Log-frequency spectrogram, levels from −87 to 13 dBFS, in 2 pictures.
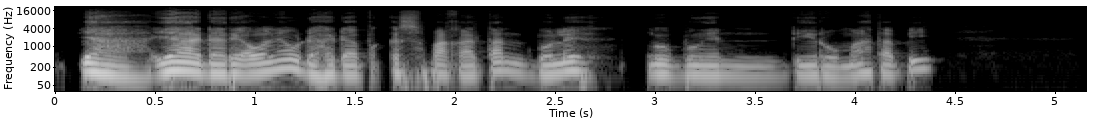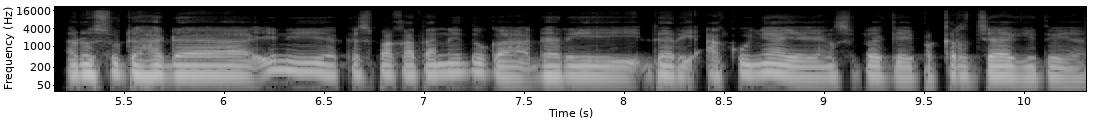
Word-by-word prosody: Ya 115 Hz, -8 st, +7 dB
ya, 145 Hz, +4 st, +9 dB
dari 125 Hz, -1 st, +4 dB
awalnya 145 Hz, +8 st, +4 dB
udah 120 Hz, -9 st, +2 dB
ada 115 Hz, 0 st, +1 dB
pe 110 Hz, -, -14 dB
kesepakatan 125 Hz, +1 st, -3 dB
boleh 135 Hz, +5 st, +1 dB, 0.2 s
ngehubungin 115 Hz, -3 st, -3 dB
di 115 Hz, 0 st, -3 dB
rumah, 110 Hz, +3 st, -3 dB
tapi 135 Hz, +8 st, -5 dB, 0.8 s
harus 120 Hz, 0 st, +1 dB
udah 130 Hz, -2 st, -1 dB, 0.2 s
ada 120 Hz, -1 st, +2 dB, 0.4 s
ini 145 Hz, -5 st, 0 dB
ya, -, -, -3 dB
kesepakatan 120 Hz, +1 st, -2 dB
itu 135 Hz, -1 st, -3 dB
Kak 100 Hz, -6 st, -3 dB
dari 110 Hz, -2 st, -2 dB
dari 110 Hz, -2 st, -2 dB
akunya 125 Hz, +4 st, -2 dB
ya 110 Hz, -4 st, +1 dB
yang 105 Hz, +1 st, -4 dB
sebagai 110 Hz, -3 st, -4 dB
pekerja 110 Hz, -1 st, -1 dB
gitu 100 Hz, -2 st, -5 dB
ya. -, -, -10 dB
115 Hz, 175 wpm, -22 LUFS, 110-130 Hz, 0.8 s, ya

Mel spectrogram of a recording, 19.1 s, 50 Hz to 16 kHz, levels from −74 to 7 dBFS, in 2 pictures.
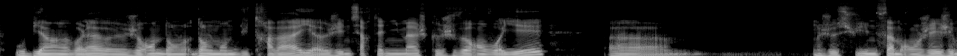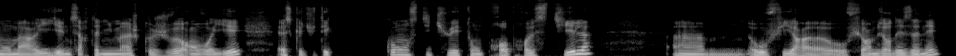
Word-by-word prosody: ou 120 Hz, -, -2 dB
bien, 105 Hz, -2 st, +3 dB
voilà, 105 Hz, +2 st, +3 dB
heu, 100 Hz, -1 st, +1 dB
je 105 Hz, +2 st, 0 dB
rentre 110 Hz, +1 st, +2 dB
dans 100 Hz, 0 st, +1 dB
dans 115 Hz, -2 st, +2 dB
le 110 Hz, -, +4 dB
monde 105 Hz, -1 st, +3 dB
du 105 Hz, 0 st, -5 dB
travail, 110 Hz, +7 st, +1 dB
heu, 105 Hz, +2 st, +1 dB
j'ai 110 Hz, +2 st, -1 dB
une 110 Hz, 0 st, -1 dB
certaine 110 Hz, +1 st, -4 dB
image 110 Hz, +1 st, 0 dB
que 110 Hz, -, -4 dB
je 100 Hz, +1 st, -5 dB
veux 110 Hz, +1 st, +1 dB
renvoyer, 105 Hz, -, +1 dB, 0.6 s
hem. 105 Hz, -2 st, -2 dB, 1.5 s
Je 110 Hz, +1 st, -2 dB
suis 105 Hz, +3 st, -3 dB
une 110 Hz, -1 st, +2 dB
femme 105 Hz, -1 st, +3 dB
rangée, 100 Hz, +3 st, +1 dB
j'ai 110 Hz, 0 st, 0 dB
mon 100 Hz, -2 st, +2 dB
mari, 100 Hz, +3 st, +2 dB
il 125 Hz, -, -1 dB
y 120 Hz, -, +2 dB
a -, -, +5 dB
une 100 Hz, 0 st, +1 dB
certaine 110 Hz, +1 st, -3 dB
image 105 Hz, +2 st, +1 dB
que 100 Hz, -, -5 dB
je 100 Hz, +4 st, -8 dB
veux 130 Hz, +2 st, +2 dB
renvoyer»? 110 Hz, -, +2 dB, 0.3 s
Est-ce 120 Hz, -, -2 dB
que -, -, -7 dB
tu 105 Hz, -, -15 dB
t'es 110 Hz, -, -2 dB, 0.5 s
constitué 145 Hz, -3 st, -2 dB
ton 105 Hz, -4 st, -3 dB
propre 120 Hz, 0 st, -1 dB
style, 160 Hz, -, +2 dB, 0.8 s
hem, 100 Hz, -, -2 dB
au 110 Hz, -1 st, +4 dB
fur 115 Hz, +1 st, 0 dB
au 105 Hz, -2 st, 0 dB
fur 120 Hz, -, -2 dB
et -, -, +1 dB
à -, -, +1 dB
mesure 115 Hz, 0 st, +1 dB
des 110 Hz, -1 st, +2 dB
années? 135 Hz, -, +1 dB
110 Hz, 180 wpm, -23 LUFS, 105-115 Hz, 1.5 s, a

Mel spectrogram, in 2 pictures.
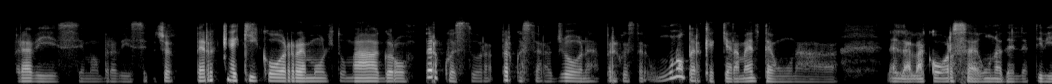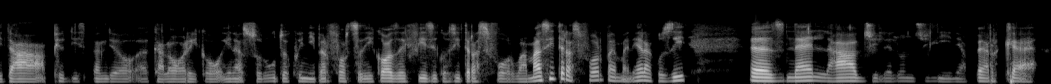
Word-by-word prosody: Bravissimo, 135 Hz, -2 st, -6 dB
bravissi 135 Hz, +4 st, -17 dB
cioè, 155 Hz, -1 st, -4 dB, 0.2 s
perché 180 Hz, +2 st, +3 dB
chi 175 Hz, -2 st, -2 dB
corre 160 Hz, -3 st, +3 dB
è -, -, +5 dB
molto 150 Hz, +1 st, -8 dB
magro? 150 Hz, -1 st, +1 dB
Per 330 Hz, -2 st, +4 dB
questo 145 Hz, +1 st, -8 dB
ra 140 Hz, 0 st, -17 dB
per 195 Hz, -1 st, -2 dB
questa 150 Hz, -, -10 dB
ragione, 140 Hz, 0 st, -7 dB
per -, -, -7 dB
questa -, -, -13 dB
ra -, -, -20 dB
1, -, -, 0 dB
perché -, -, -1 dB
chiaramente 145 Hz, 0 st, -2 dB
una 125 Hz, 0 st, -15 dB, 0.5 s
la 65 Hz, -, -3 dB
la 65 Hz, 0 st, 0 dB
corsa 145 Hz, +1 st, +1 dB
è -, -, -1 dB
una 135 Hz, -1 st, -6 dB
delle 130 Hz, 0 st, -11 dB
attività 130 Hz, -2 st, +1 dB
a -, -, -8 dB
più 150 Hz, -, -6 dB
dispendio, 135 Hz, -1 st, -11 dB
ehm, 130 Hz, -, -13 dB
calorico 125 Hz, -1 st, -6 dB
in 130 Hz, +1 st, -7 dB
assoluto, 140 Hz, +2 st, -3 dB
e -, -, -15 dB
quindi 140 Hz, -1 st, -6 dB
per 135 Hz, +2 st, -4 dB
forza 145 Hz, -1 st, -2 dB
di 135 Hz, +1 st, -6 dB
cose 145 Hz, -2 st, +4 dB
il 140 Hz, -, -2 dB
fisico 140 Hz, -1 st, -4 dB
si 145 Hz, +2 st, -5 dB
trasforma, 135 Hz, -2 st, -2 dB
ma 170 Hz, +7 st, +7 dB
si 265 Hz, -, +4 dB
trasforma 200 Hz, -7 st, 0 dB
in -, -, -8 dB
maniera 180 Hz, -1 st, -1 dB
così, 155 Hz, +5 st, +1 dB, 0.6 s
ehm, 165 Hz, -3 st, +11 dB
snella, 160 Hz, -1 st, +4 dB
agile, 150 Hz, -2 st, 0 dB
longilinea. 145 Hz, -2 st, -14 dB
Perché? 145 Hz, -2 st, 0 dB
145 Hz, 165 wpm, -25 LUFS, 135-155 Hz, 0.6 s, ehm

